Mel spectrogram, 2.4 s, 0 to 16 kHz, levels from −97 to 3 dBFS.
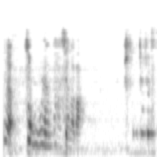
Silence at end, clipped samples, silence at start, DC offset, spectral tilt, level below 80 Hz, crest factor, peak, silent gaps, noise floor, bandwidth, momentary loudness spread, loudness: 0.05 s; under 0.1%; 0.05 s; under 0.1%; 0 dB/octave; under -90 dBFS; 22 dB; -24 dBFS; none; -84 dBFS; 8 kHz; 10 LU; -44 LUFS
